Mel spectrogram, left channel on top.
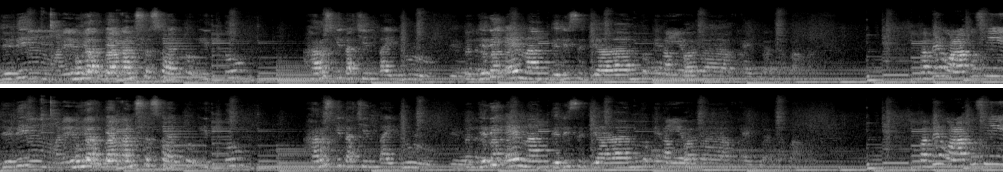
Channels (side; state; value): both; normal; correlation 0.39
